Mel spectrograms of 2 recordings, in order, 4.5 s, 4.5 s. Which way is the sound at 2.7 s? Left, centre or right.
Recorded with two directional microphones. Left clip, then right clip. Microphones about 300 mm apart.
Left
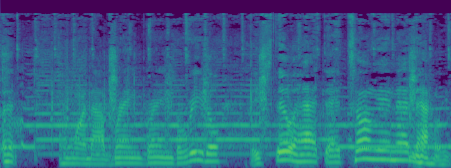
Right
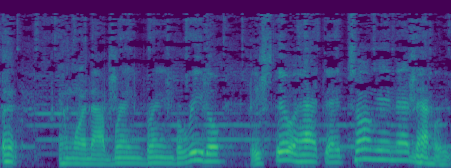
Centre.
